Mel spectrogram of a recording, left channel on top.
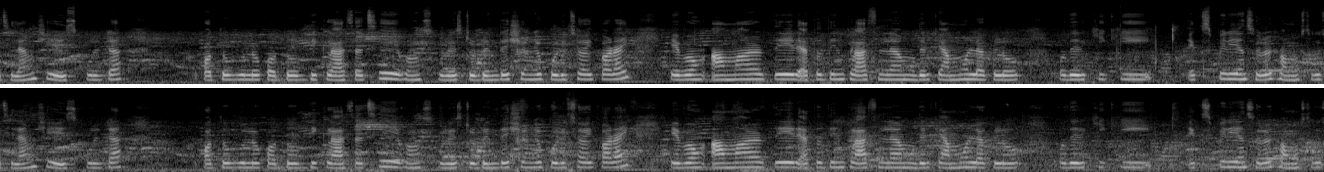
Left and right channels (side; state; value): both; normal; correlation 0.50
